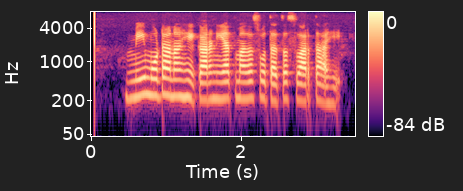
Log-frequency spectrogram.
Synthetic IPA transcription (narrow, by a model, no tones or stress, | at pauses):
miːmoʈʰanaɦekaɾəɳjat̪mad͡zʱasʋət̪at͡səsʋaɾt̪əaɦḛ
